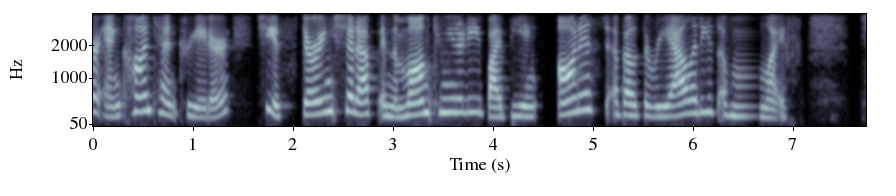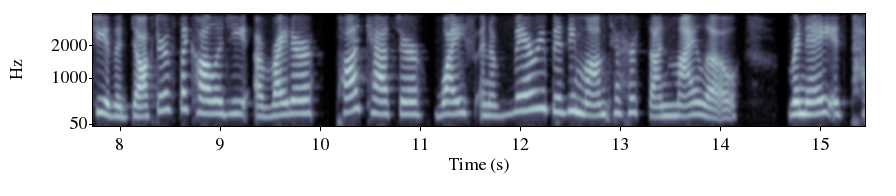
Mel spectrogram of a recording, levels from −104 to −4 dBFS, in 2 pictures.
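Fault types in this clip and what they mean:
Long network dropout: From 6.46 to 6.69 s the audio stops arriving, likely because of a network gap, and about 0.22 s of material is lost. The receiver fills roughly 0.21 s of it by stretching the last sound into a fading buzz, with no true silence, before the signal resumes partway on. A waveform shows a decaying smeared segment, and a spectrogram shows blurred, repeating bands, all capped at the call path's 4 kHz ceiling.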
